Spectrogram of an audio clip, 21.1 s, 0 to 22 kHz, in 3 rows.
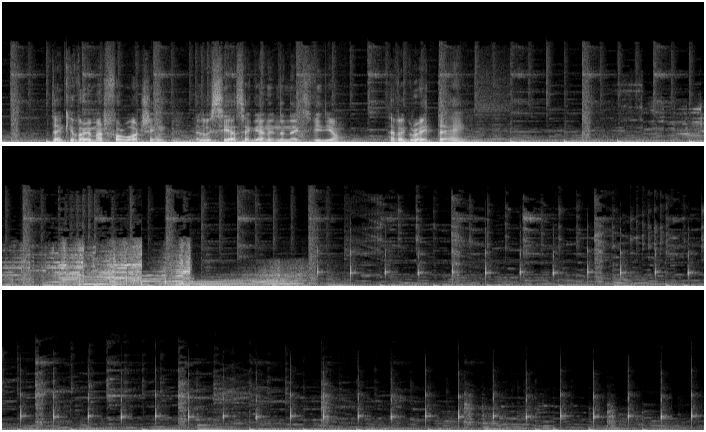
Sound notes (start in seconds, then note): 6.4 distorted clock sound playing backwards; 9.9 clock ticking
